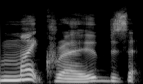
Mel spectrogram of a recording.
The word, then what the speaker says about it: Microbz: It's called Microbz and it's spelt microbe. BZ, so M I C R O, as in micro, BZ, microbes quite clever, hey?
